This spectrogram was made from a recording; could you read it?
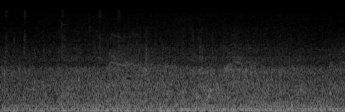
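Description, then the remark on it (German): The Danube river flowing at Regensburg: a steady, dense rush of water with a deep low rumble, holding an even loudness throughout with no voices. “Im Schwarzwald fängt die Donau also an und so klingt sie bei Regensburg.”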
